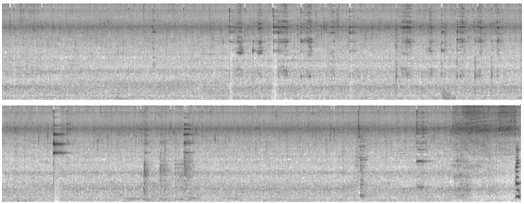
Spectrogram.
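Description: Keema stirred with powdered spices in a sizzling pan, a spatula scraping and clinking irregularly against the metal over a constant low fry.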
